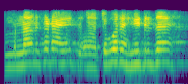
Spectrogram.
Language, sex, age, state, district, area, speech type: Kannada, female, 60+, Karnataka, Belgaum, rural, conversation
